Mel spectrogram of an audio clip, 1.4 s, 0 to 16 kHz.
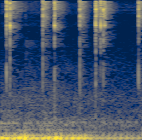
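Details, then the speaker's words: Relay with a 16 V DC rated coil fed only 12 V DC: sharp, uneven "tek tek tek" clicks, about five a second, as the underpowered coil keeps pulling in and dropping out; chattering from coil undervoltage. "siput terdengar bunyi tek tek tek yang menandakan bahwa with ini bekerja putus-nyambung ketika tegangan doa 12 volt becek"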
